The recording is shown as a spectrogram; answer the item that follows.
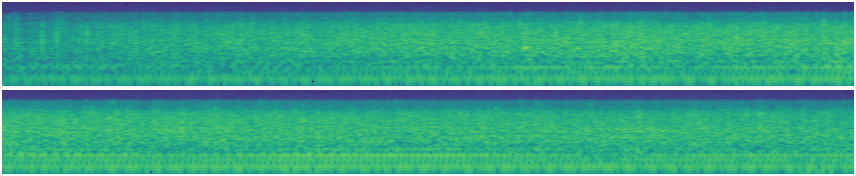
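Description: Large stadium crowd applauding, swelling over the first couple of seconds and then holding steady.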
